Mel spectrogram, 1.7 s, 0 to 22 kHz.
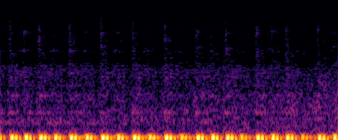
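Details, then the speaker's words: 1982 BMW R100RT boxer twin, K&N filter serviced, idling with choke fully off; throttle blipped. Rapid, even low exhaust pulses with no misses or mechanical clatter: super smooth, well-tuned normal warm idle. "throttle response is great it idles super smooth you can see I'll twist the throttle a little bit for you and it just hums right along"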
